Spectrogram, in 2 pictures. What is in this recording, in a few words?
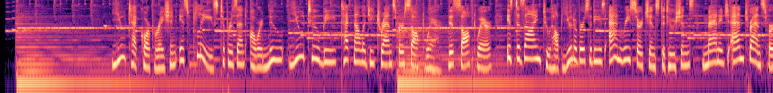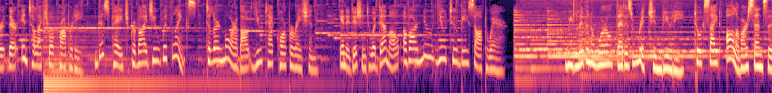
narration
